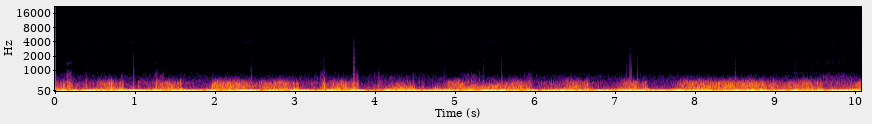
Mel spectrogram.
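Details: Systolic heart murmur, recorded with a Stethophone digital stethoscope, used as a marker of a range of cardiac pathologies.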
